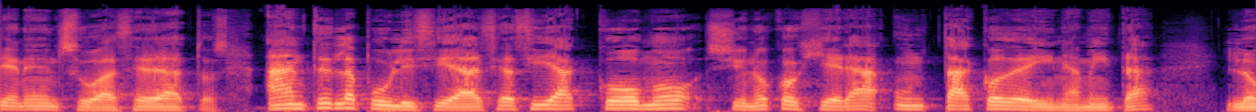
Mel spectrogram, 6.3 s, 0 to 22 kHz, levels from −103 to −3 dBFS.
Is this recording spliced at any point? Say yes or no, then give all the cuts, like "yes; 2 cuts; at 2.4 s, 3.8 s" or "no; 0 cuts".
yes; 1 cut; at 1.1 s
